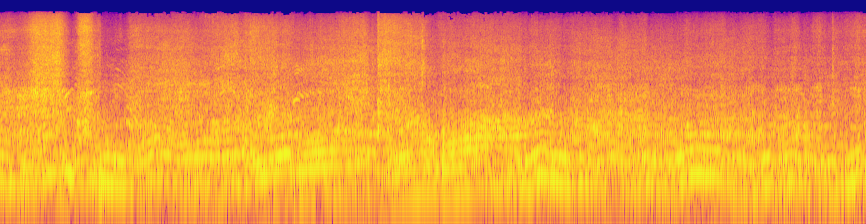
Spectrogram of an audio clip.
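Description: Car engines rev and roar up and down close by.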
